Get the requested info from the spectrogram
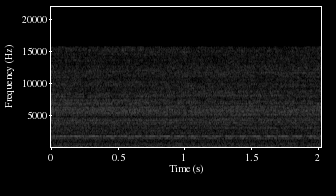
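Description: Quiet steady background hiss with a low hum and a faint thin high tone, with no distinct event: room tone in a pause between speech.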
